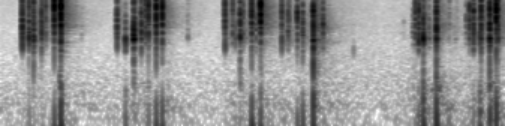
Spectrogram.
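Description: A green mirror-glass mosaic ball held in the hands is tapped and scratched with long acrylic nails. Four short bursts of quick, bright, crisp clicks and scratchy ticks are heard with very little low end, each dying away at once, separated by brief silences.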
